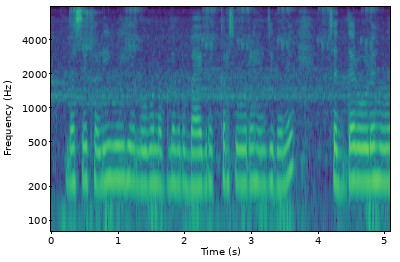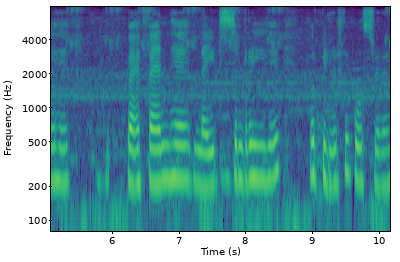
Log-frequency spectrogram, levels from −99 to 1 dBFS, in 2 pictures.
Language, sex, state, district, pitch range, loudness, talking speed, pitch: Hindi, female, Maharashtra, Nagpur, 210-230 Hz, -29 LUFS, 160 wpm, 220 Hz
